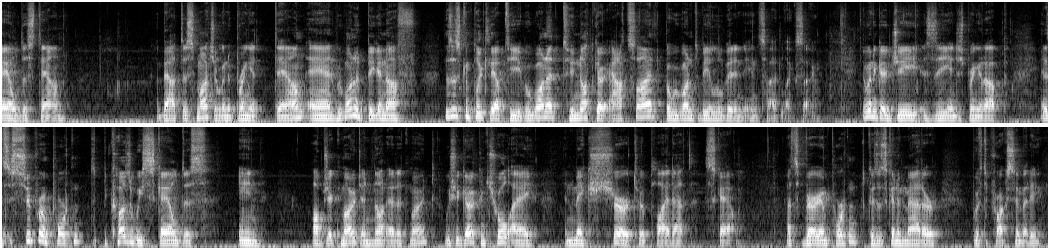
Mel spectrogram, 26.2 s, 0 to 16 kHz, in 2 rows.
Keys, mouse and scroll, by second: 1.2 s, 2.6 g, 4.1 s, 7.3 s, 11.0 g, 16.0 g, 17.1-26.1 middle drag, 19.1 ctrl+a.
